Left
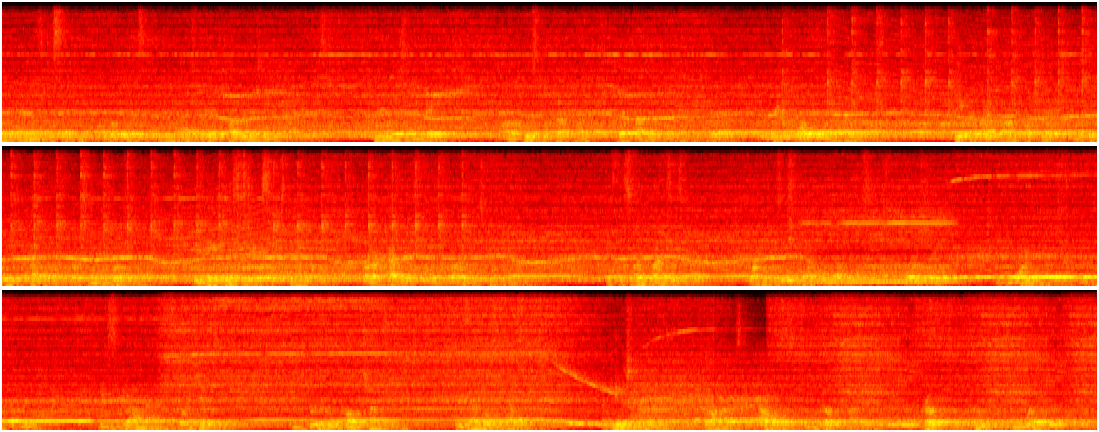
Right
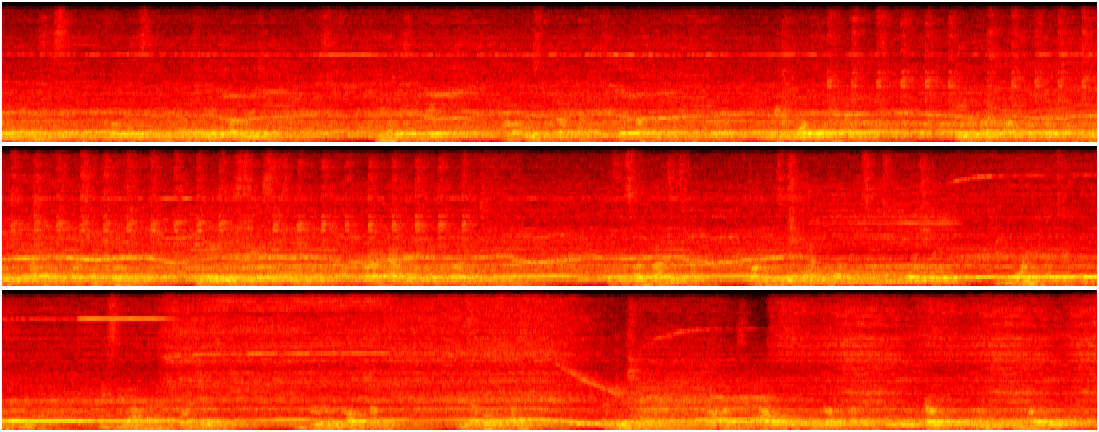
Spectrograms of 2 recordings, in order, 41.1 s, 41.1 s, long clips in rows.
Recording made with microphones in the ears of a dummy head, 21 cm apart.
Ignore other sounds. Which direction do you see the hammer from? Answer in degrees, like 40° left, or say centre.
30° left.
